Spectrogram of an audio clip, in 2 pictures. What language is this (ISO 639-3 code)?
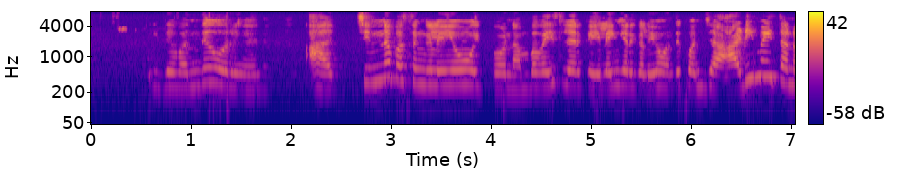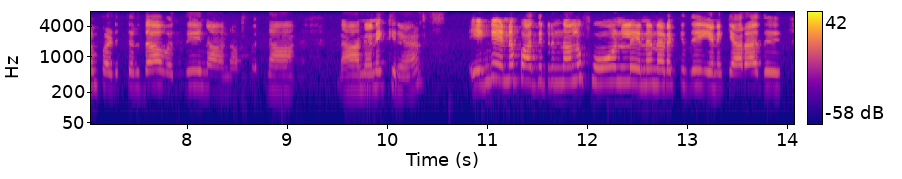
tam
